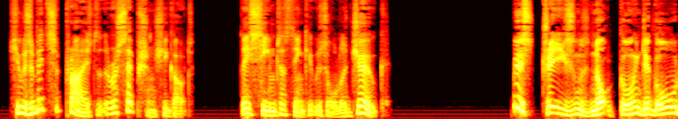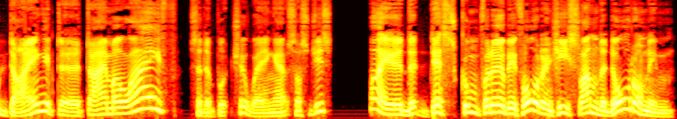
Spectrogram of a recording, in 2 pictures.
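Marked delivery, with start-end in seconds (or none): 5.1-13.5 butcher. A narrator's reading. Butcher scoffing at the girl while weighing sausages. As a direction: laugh off the idea.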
